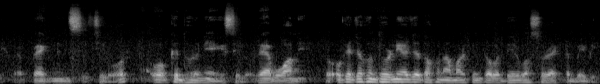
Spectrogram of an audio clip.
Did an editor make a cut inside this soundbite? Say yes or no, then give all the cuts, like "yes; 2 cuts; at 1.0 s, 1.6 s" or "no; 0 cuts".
yes; 2 cuts; at 1.4 s, 3.1 s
